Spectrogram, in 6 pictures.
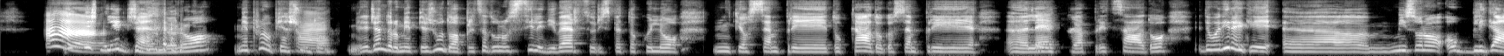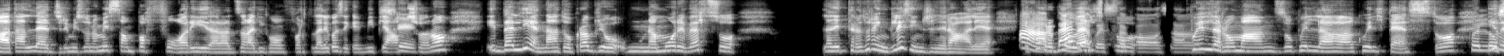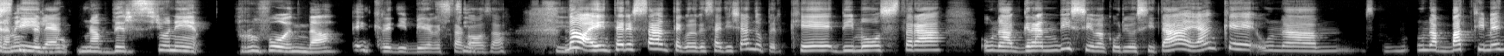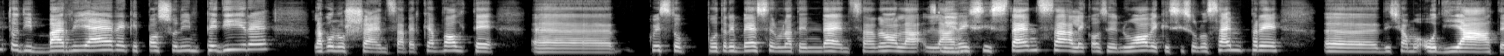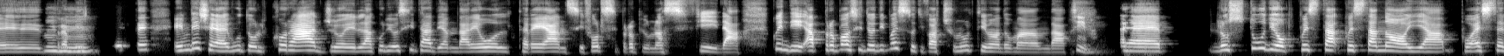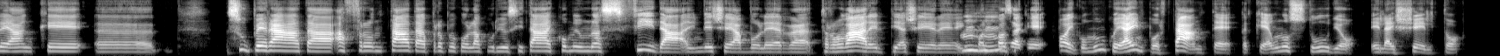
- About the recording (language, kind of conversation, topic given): Italian, podcast, Come fai a trovare la motivazione quando studiare ti annoia?
- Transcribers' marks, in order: chuckle; "proprio" said as "propio"; "proprio" said as "propio"; other background noise; "proprio" said as "propio"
